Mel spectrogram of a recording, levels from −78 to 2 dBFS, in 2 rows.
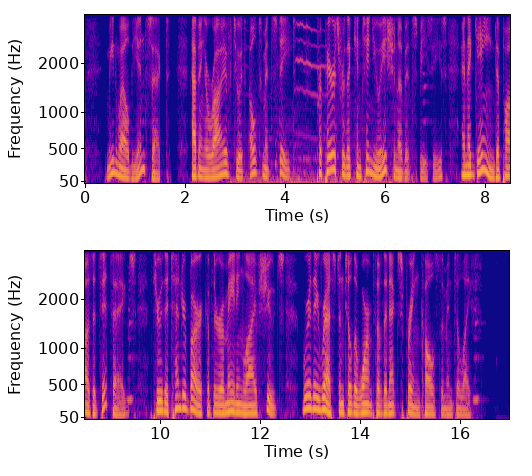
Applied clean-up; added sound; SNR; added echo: none; Wind instrument, woodwind instrument + Cat; 17 dB; none.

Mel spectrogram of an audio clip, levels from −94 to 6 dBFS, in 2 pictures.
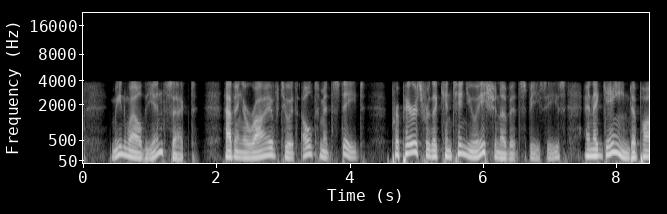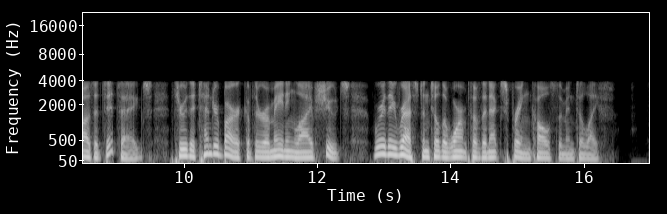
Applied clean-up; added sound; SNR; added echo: none; none; none; none.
